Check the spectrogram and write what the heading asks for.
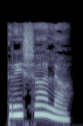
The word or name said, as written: ತೆರೆಸೇಲೆ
